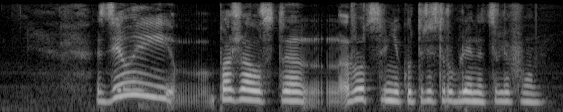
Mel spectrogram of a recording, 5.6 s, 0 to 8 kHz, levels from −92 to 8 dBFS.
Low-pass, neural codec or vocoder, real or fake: 7.2 kHz; none; real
